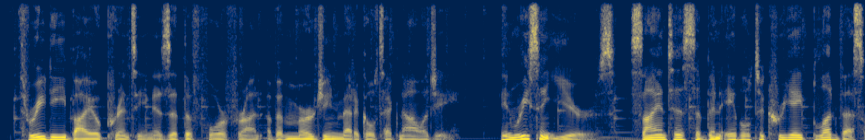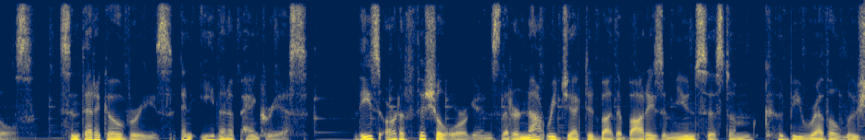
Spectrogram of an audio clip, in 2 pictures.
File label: Medical Elearning; Emerging Technology 3d Printing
